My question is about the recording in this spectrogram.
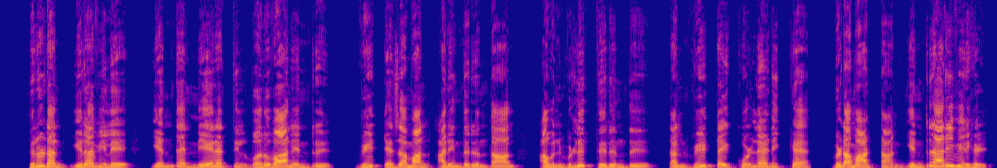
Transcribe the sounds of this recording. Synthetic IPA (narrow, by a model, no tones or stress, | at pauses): t̪ɪɾɯɽɐnɪɾɐʋɪleː | ɛnd̪ɐneːɾɐt̪ːɪlʋɐɾɯʋaːnɛndrɯ | ʋiːʈːɛd͡ʒɐmaːnɐrɪnd̪ɪɾɯnd̪aːl | ʔɐʋɐnʋɪɭɪt̪ːɪɾɯnd̪ɯt̪ɐnʋiːʈːɐɪkːɔɭːɛɽɪkːɐ | ʋɪɽɐmaːʈːa̰ːnɛndrɯɐɾɪʋiːɾɣɐɭ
